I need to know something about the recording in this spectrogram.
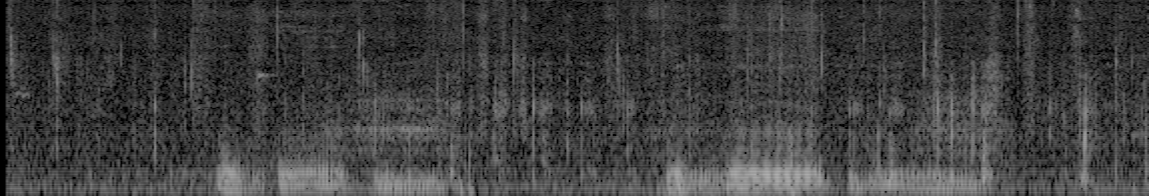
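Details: Bulldog puppies nearly four weeks old, indoors, giving low grunting, growly bursts in irregular clusters, with one brief higher whining cry midway through.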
